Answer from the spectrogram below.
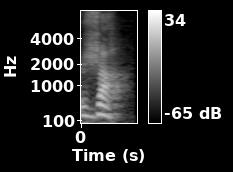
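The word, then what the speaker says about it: ར: There are 2 primary ways to pronounce the Tibetan letter ja, which is often transliterated into English as the letter R. The first is primarily used in central dialect and Shichak dialects, which is ja, ja.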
